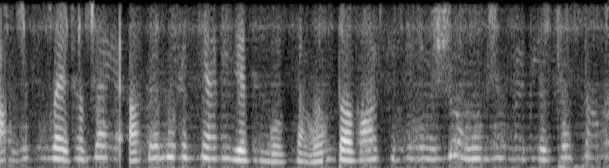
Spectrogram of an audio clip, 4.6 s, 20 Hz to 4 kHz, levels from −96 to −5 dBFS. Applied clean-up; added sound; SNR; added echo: neural separator model SepFormer WHAMR!.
